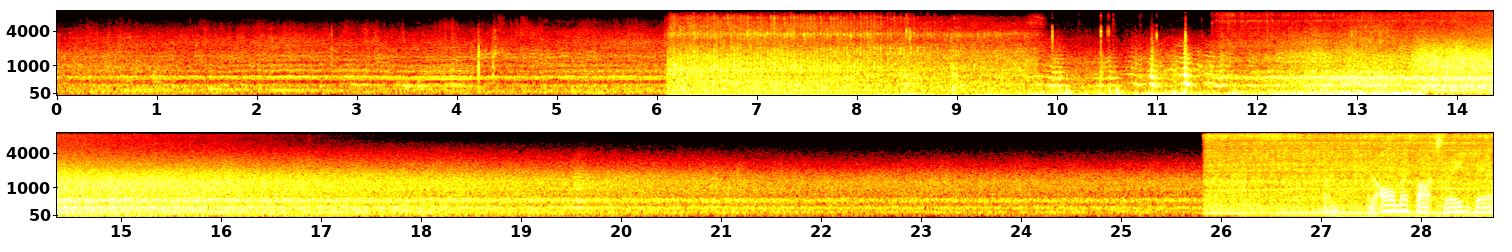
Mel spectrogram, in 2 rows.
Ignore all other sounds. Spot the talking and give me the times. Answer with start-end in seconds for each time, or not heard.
27.0-28.6.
